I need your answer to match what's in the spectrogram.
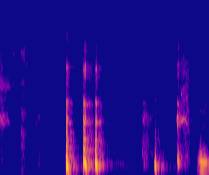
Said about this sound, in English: looks like he's about ready to cough his lungs out of his body.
